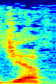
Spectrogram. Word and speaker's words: GIF: it you're downloading the Giff um I gotta make sure I say it right I wasn't gonna pick yeah the guy who created the file format says jiff yeah well you know he's wrong not every creator is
